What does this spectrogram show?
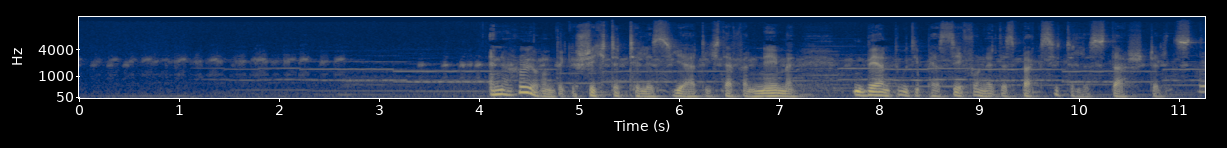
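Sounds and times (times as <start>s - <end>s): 
frogs croaking from a temple pond: 0.0s - 7.8s
speech: 4.1s - 11.2s.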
